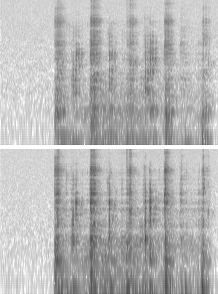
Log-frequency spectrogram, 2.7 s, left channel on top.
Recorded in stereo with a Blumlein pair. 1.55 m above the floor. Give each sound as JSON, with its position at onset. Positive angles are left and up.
{"t": 0.7, "sound": "chewing", "azimuth_deg": -40, "distance_m": 1.7}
